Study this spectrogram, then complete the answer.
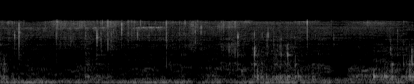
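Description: Onions tumble into a pot.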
